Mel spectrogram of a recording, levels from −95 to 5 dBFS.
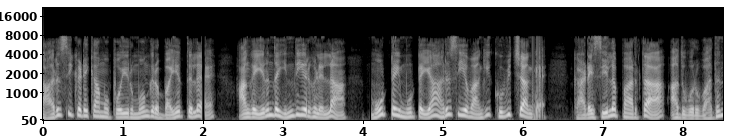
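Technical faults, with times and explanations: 1.98 to 2.03 s, unconcealed Bluetooth headset packet loss: a 45 ms hole with abrupt edges right after "அரிசி கிடைக்காம போயிருமோங்கற பயத்துல". Several consecutive voice packets between headset and phone never arrived, and nothing filled the gap, so the speech simply stops and restarts.
4.09 to 4.11 s, unconcealed Bluetooth headset packet loss: a brief 22.5 ms dropout, heard as a tiny abrupt-edged gap after "அங்க இருந்த இந்தியர்கள் எல்லாம்". A short run of lost packets left silence in place of the audio, with no smoothing over the cut.
6.12 to 6.24 s, unconcealed Bluetooth headset packet loss: a rough, chopped crackle just after "மூட்டை மூட்டையா அரிசிய வாங்கி". About 75 ms of audio went missing in short bursts scattered across 120 ms, the longest run 15 ms, each hole abrupt and unpatched. The wideband mSBC link carrying the speech gives only light graininess.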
